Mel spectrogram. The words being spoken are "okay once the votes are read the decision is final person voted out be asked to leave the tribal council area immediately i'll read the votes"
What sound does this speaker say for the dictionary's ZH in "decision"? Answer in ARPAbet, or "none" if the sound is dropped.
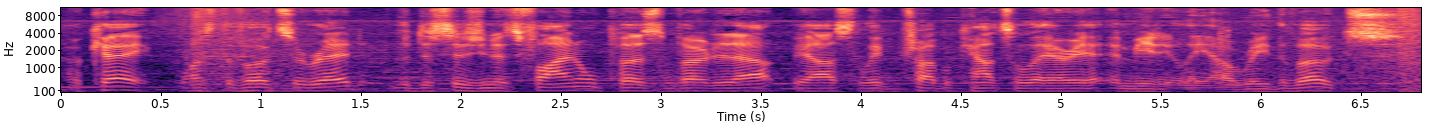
ZH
